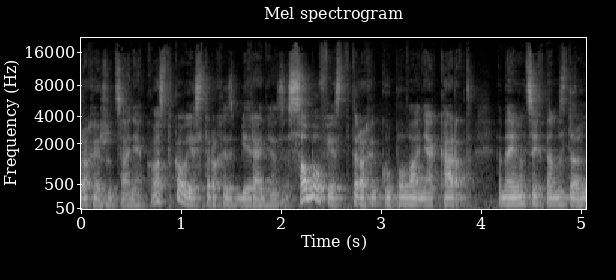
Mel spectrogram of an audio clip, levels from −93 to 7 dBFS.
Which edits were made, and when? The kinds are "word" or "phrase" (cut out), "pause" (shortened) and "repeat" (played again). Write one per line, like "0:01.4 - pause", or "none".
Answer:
none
